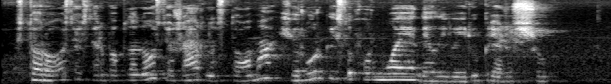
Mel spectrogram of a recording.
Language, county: Lithuanian, Vilnius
